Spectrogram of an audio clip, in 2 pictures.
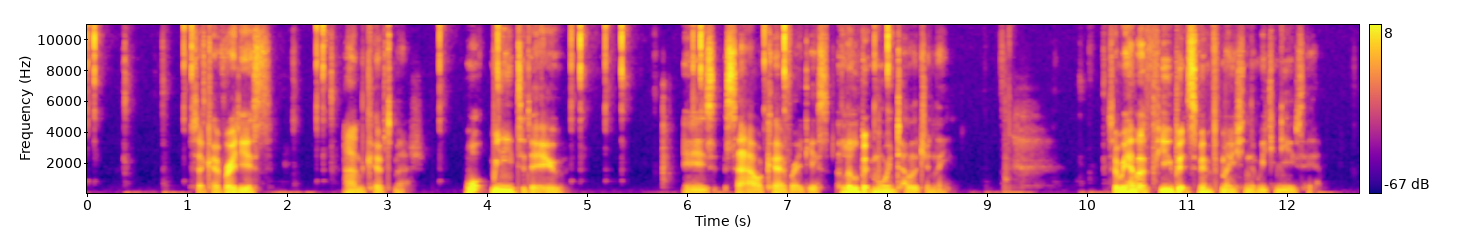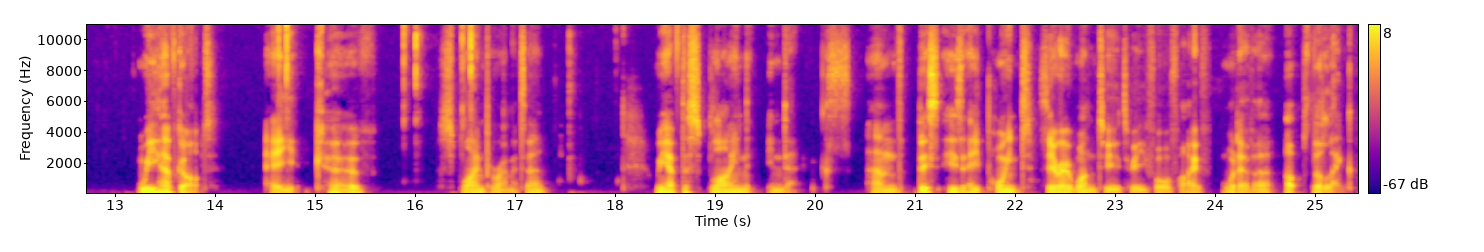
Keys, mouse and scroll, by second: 0.8 alt+shift+click, 2.1 alt+shift+click, 8.8 x.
